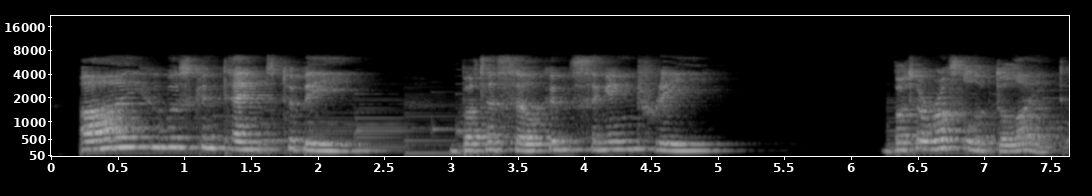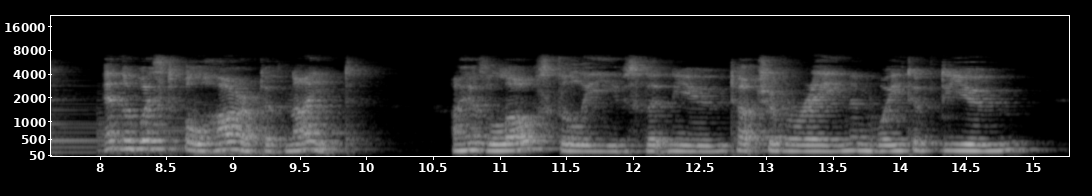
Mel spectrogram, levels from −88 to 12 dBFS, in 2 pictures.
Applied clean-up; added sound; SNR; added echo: none; Piano; 19 dB; reverberation time 0.5 s.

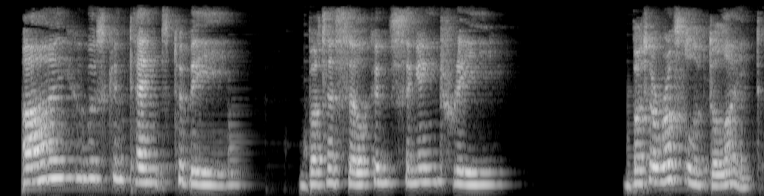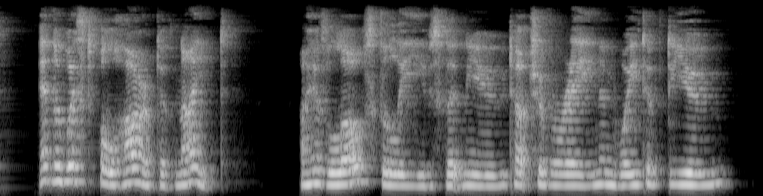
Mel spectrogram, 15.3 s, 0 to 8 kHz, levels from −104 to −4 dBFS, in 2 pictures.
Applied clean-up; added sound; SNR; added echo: neural mask model DeepFilterNet 3.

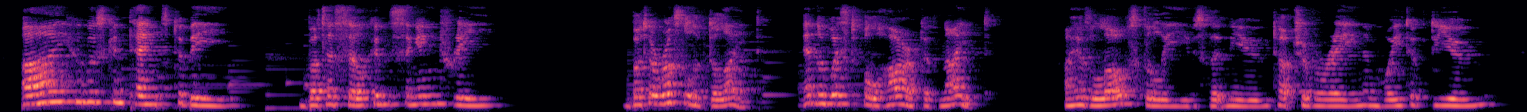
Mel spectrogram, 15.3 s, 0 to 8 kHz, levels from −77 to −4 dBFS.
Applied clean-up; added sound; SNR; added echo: classical method WPE with log-MMSE.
